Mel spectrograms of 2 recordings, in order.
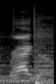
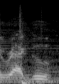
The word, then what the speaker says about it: Rago: Rago. Rago. You wouldn't believe how many I hear say ragu.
